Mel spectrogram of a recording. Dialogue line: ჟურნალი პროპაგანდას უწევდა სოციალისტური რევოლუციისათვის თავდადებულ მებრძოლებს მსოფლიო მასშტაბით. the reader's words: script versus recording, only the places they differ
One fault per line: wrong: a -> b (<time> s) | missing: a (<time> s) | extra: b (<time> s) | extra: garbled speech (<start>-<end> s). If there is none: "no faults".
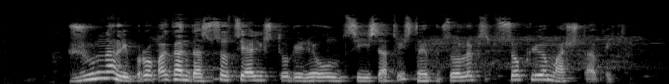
missing: უწევდა (2.1 s)
missing: თავდადებულ (4.2 s)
